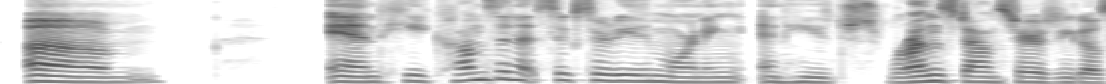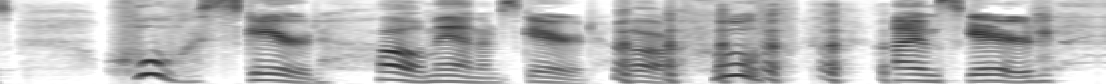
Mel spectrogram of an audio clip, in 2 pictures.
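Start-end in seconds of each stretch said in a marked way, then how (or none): 6.3-10.8 imitated breathless, scared voice, louder. Retelling how her son ran downstairs at dawn: imitating a breathless, scared son.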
